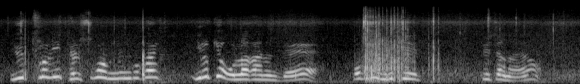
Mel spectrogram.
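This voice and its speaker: A man with an extremely high pitch and lively intonation, fairly quick in pace, amid noticeable background noise. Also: long, frequent pauses. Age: 70s. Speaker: ski instructor. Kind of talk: lesson.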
